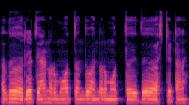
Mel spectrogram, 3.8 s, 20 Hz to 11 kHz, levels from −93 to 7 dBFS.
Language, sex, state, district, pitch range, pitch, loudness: Kannada, male, Karnataka, Dharwad, 105-110 Hz, 110 Hz, -22 LUFS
